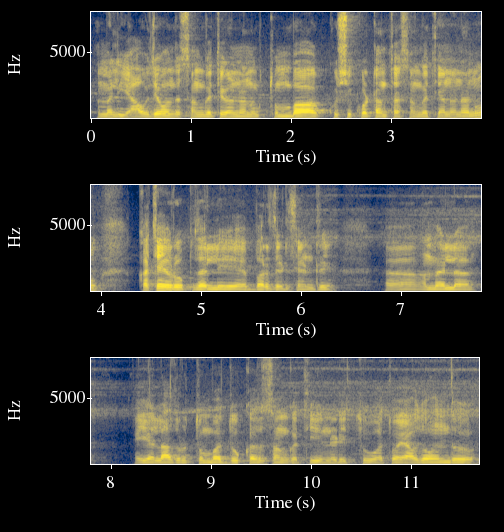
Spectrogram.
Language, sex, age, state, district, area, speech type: Kannada, male, 18-30, Karnataka, Dharwad, urban, spontaneous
